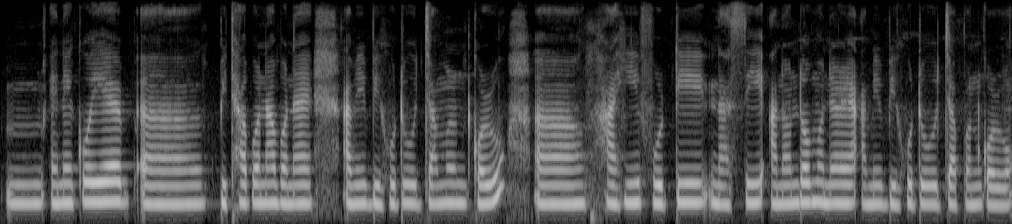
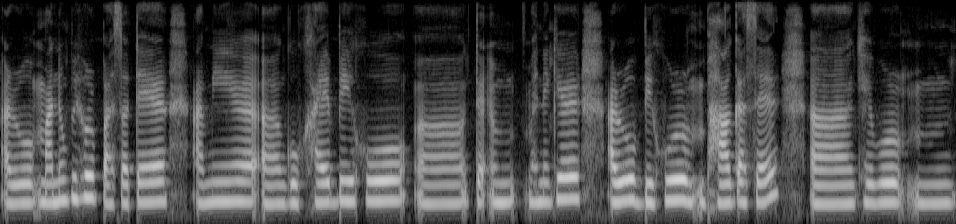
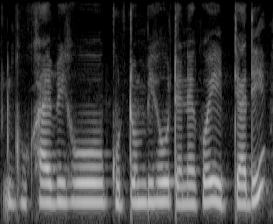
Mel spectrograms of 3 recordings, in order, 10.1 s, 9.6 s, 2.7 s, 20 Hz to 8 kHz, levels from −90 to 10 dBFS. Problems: background sounds at intervals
